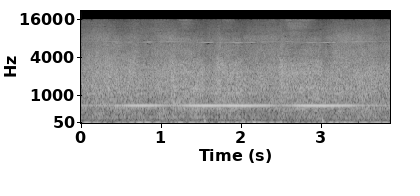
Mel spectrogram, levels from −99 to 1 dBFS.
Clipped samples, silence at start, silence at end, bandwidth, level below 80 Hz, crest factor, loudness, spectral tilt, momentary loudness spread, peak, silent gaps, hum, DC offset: under 0.1%; 0 s; 0 s; 16 kHz; -46 dBFS; 14 dB; -20 LUFS; 0 dB/octave; 2 LU; -8 dBFS; none; none; under 0.1%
